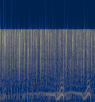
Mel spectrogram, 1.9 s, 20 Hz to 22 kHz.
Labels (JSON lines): {"label": "biophony, cascading saw", "recorder": "SoundTrap 600 or HydroMoth"}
